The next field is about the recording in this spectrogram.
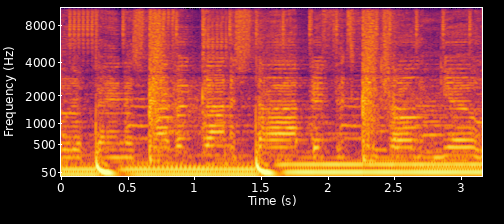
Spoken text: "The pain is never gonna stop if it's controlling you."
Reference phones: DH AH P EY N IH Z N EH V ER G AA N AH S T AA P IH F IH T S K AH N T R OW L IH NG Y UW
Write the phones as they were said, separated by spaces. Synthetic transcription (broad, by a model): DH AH B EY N IH Z N EH V ER G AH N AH S T AA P IH F IH T S K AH N T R OW L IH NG Y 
